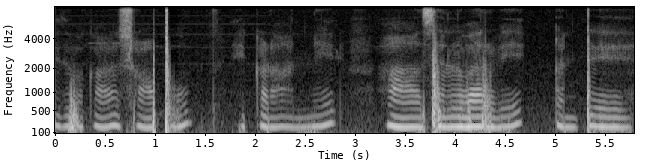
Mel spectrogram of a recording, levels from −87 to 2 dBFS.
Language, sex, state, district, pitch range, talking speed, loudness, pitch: Telugu, female, Andhra Pradesh, Manyam, 180-200 Hz, 85 wpm, -24 LUFS, 185 Hz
